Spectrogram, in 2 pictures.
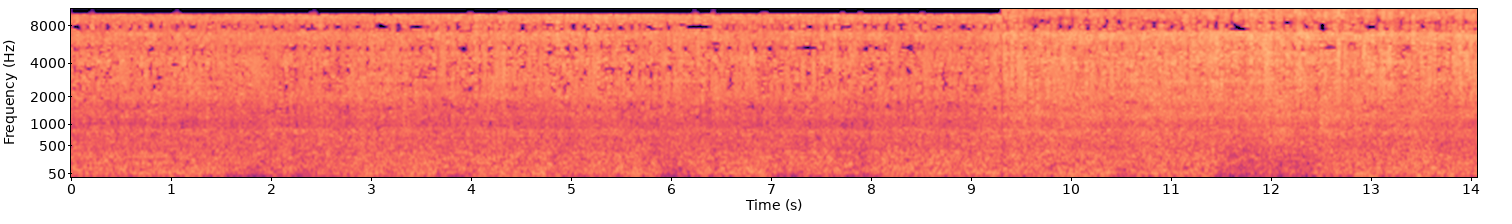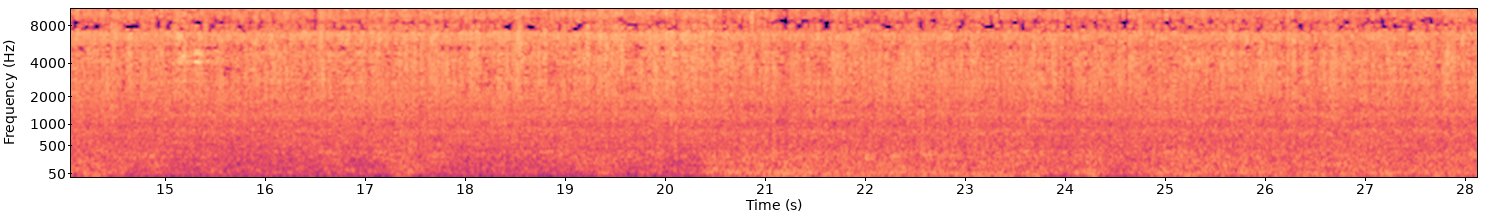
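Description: Freight train of open wagons running through floodwater covering the track: a steady loud rushing of water thrown up by the wheels mixed with the rumble of the wagons. About nine seconds in the sound abruptly turns brighter and hissier as a different recording of the same scene begins.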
